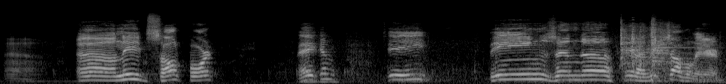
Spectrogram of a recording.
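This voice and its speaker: A high, bright voice belongs to this old prospector of a TV western. He is wary and sardonic, with folksy frontier talk and a dry, suspicious way of putting things. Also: sing-song, slow pace, long pauses, a little hiss or hum, full character voice. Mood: matter-of-fact. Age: older. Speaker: actor in a TV western. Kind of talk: TV western drama acting.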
